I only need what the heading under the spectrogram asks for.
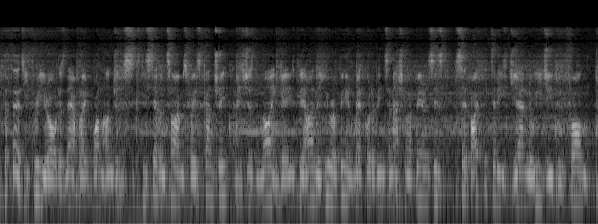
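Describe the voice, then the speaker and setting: Higher-pitched male sports news narrator. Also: poor audio. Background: music bed.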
